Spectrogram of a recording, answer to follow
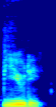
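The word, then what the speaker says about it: BEAUti: In this folder is the program called Beauty. It's spelled a little differently than you're expecting it. To run it, type ./ B-E-A-U-T-I, no spaces.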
